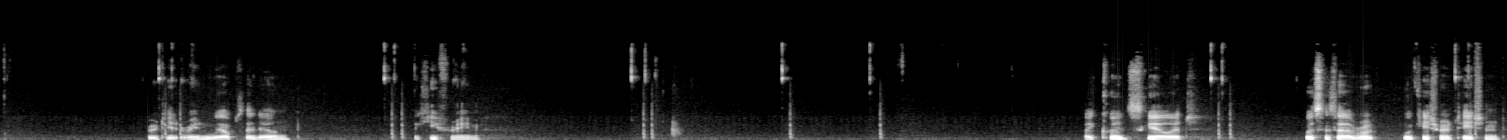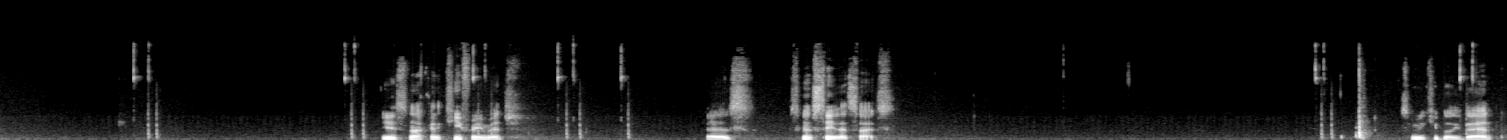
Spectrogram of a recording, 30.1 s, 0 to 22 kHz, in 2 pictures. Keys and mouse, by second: 0.2 r, 1.9-3.8 drag, 4.0-5.8 drag, 6.6-8.0 right drag, 7.9 click, 8.0 middle click, 8.8 click, 10.3 s, 12.3-14.1 drag, 14.8-16.4 right drag, 16.6-18.3 right drag, 18.6 click, 19.7-22.0 drag, 22.0 right click, 22.5 click, 24.7 s, 25.9 s, 28.4-29.8 drag.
